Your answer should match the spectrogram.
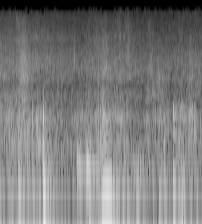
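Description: A few faint, scattered knocks and handling noise in a quiet room, the clearest knock about half a second in.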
